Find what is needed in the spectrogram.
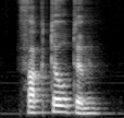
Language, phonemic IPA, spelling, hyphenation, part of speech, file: Dutch, /fɑkˈtoː.tʏm/, factotum, fac‧to‧tum, noun, Nl-factotum.ogg
- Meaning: factotum (jack-of-all-trades)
